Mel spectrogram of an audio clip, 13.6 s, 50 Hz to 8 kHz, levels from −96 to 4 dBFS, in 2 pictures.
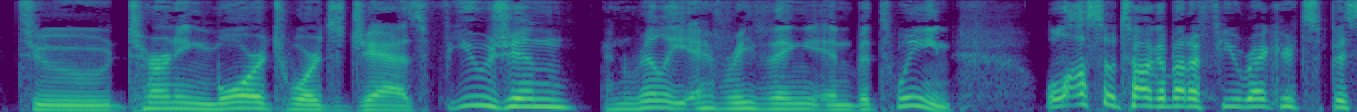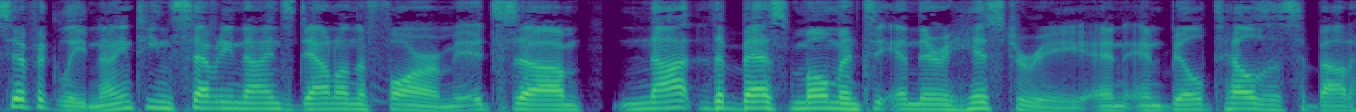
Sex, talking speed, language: male, 170 wpm, English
